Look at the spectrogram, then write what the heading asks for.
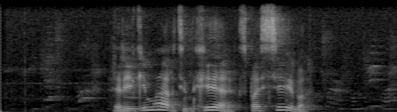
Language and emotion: Russian, positive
